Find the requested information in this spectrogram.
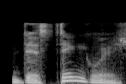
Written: distinguishedly

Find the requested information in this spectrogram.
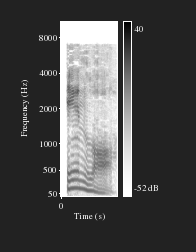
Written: inlaw

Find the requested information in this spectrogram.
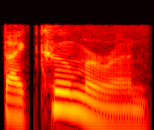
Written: dicoumarin

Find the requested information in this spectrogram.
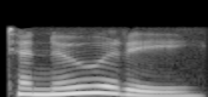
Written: tenuity

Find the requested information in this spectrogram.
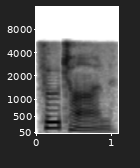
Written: futon

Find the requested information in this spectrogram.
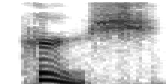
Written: qirsh

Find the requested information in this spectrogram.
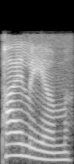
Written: pileum

